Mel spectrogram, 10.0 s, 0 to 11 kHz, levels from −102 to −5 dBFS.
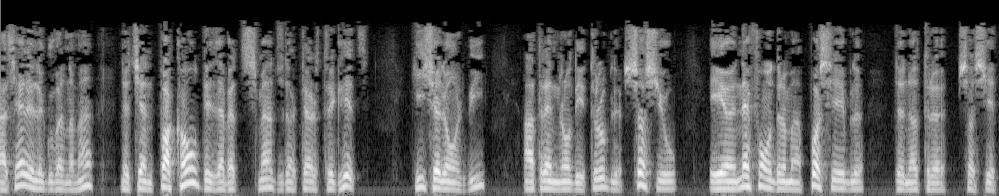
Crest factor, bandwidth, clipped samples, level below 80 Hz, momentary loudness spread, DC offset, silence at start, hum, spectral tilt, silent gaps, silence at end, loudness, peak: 18 dB; 7.6 kHz; under 0.1%; -56 dBFS; 10 LU; under 0.1%; 0 s; none; -6 dB/octave; none; 0.05 s; -19 LUFS; -2 dBFS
